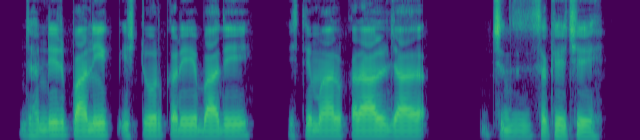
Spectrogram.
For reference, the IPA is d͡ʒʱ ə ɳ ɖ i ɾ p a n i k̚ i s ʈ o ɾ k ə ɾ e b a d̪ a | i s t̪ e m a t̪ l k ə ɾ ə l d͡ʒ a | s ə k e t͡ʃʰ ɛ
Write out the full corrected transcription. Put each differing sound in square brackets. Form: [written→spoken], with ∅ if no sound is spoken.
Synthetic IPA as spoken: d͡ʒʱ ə ɳ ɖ i ɾ p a n i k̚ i s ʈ o ɾ k ə ɾ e b a d̪ [a→e] | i s t̪ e m a [t̪→∅] l k ə ɾ [ə→a] l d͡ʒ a | s ə k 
